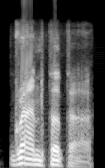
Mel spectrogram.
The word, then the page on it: grandpapa: British English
